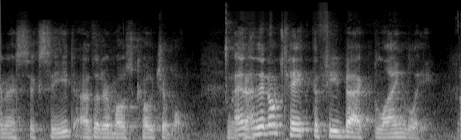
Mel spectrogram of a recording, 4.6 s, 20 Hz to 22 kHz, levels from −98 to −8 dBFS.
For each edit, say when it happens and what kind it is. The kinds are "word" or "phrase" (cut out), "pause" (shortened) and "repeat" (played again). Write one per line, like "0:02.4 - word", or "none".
0:00.9 - word
0:02.0 - pause
0:02.8 - word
